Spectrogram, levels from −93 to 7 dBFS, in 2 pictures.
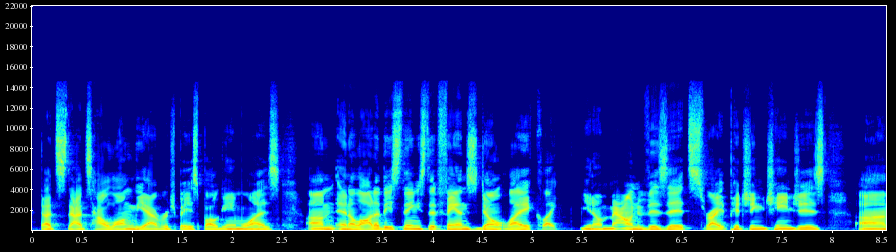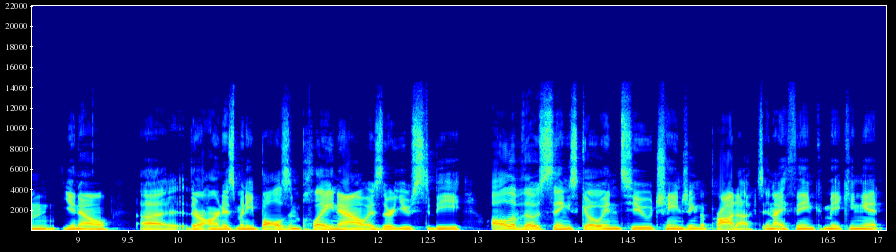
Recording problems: none

